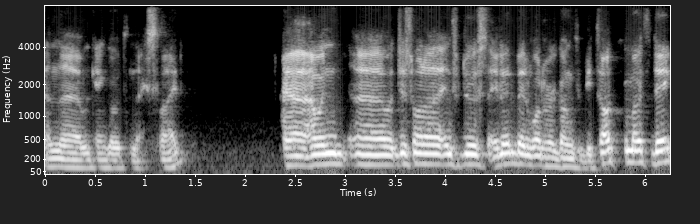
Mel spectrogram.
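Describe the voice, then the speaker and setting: The intonation is lively. The pace is very fast. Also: man, medium pitch for a man. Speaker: student competition winner. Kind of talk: presentation. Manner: halting, many fillers.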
